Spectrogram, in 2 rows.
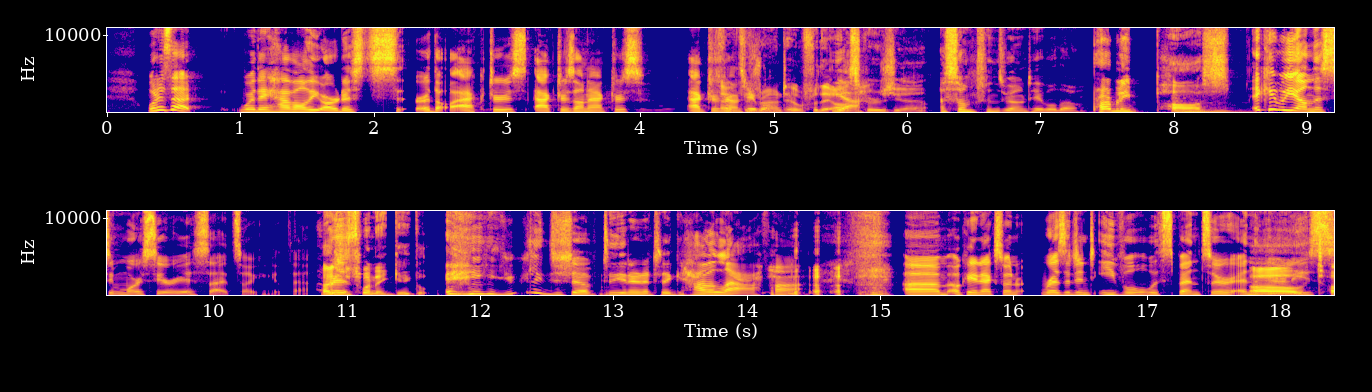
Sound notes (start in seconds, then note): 14.1 Jacksepticeye chuckling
